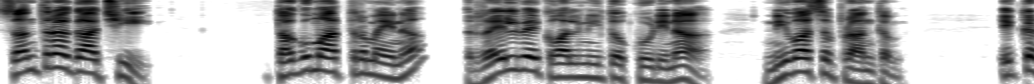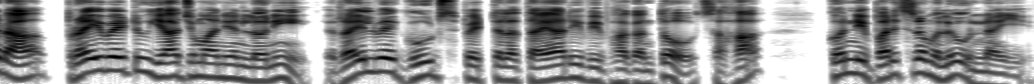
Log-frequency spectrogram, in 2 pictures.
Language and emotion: Telugu, neutral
